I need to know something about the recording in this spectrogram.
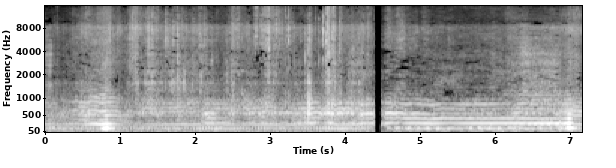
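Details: Bee caught while hunting bees in the bush, giving a steady low droning buzz with stacked harmonic layers, a brief cut-out just past four seconds, then resuming with faint rustling.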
